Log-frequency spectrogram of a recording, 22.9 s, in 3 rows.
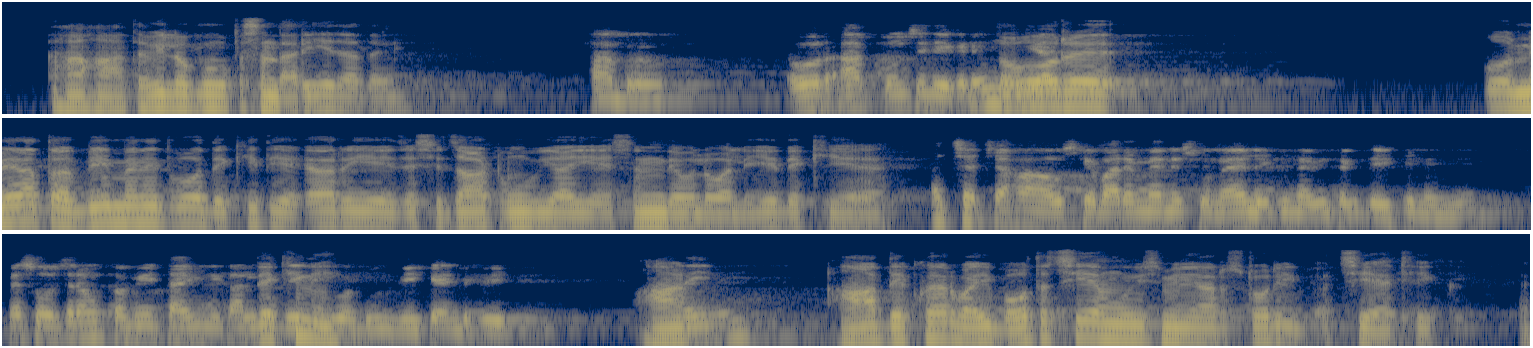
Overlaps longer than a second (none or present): none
